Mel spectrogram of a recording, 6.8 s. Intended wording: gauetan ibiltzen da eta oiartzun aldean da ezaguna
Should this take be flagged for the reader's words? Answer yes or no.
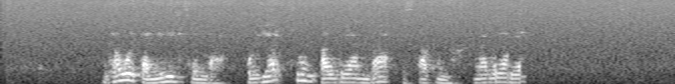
yes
